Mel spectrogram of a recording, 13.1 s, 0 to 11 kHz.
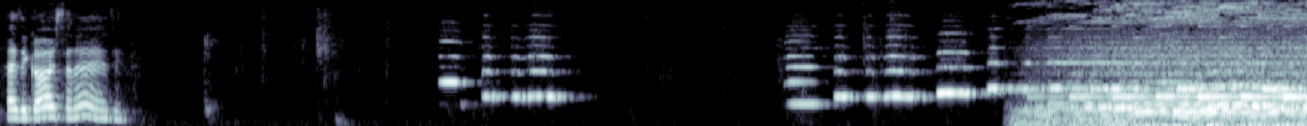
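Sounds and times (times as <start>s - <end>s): child playing flute melody: 4.4s - 6.1s, 7.8s - 13.0s.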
